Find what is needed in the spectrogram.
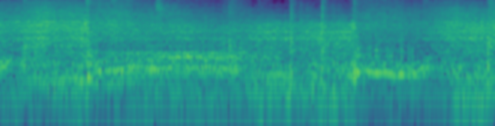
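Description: Live hardcore metal band playing: distorted electric guitars and bass over a drum kit, loud and continuous.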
